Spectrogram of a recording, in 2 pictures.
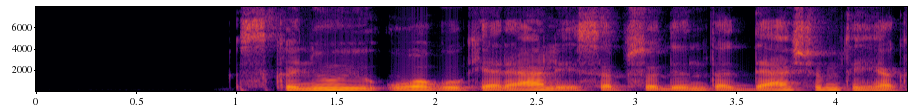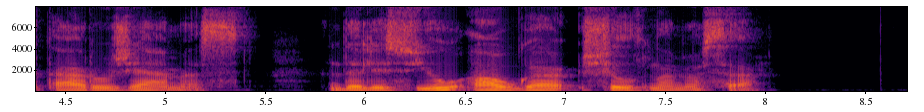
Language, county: Lithuanian, Klaipėda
